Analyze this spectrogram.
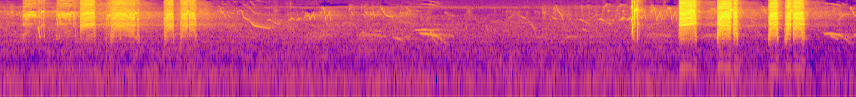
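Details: Two grating call phrases from a black francolin, each of four to five harsh, squawky notes, separated by several seconds of soft whistles and chirps from other birds.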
